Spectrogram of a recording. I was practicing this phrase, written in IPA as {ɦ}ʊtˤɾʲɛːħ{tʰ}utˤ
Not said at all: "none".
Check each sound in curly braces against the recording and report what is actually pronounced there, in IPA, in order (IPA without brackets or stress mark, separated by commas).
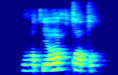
ɦ, tˤ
